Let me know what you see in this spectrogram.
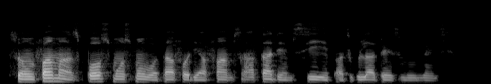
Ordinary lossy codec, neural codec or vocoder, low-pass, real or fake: Opus, 24 kbps; none; 7.2 kHz; real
